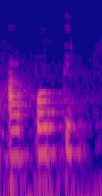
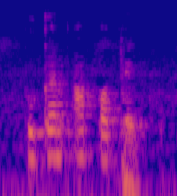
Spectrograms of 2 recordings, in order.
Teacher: penutur itu mengganti vokal tengah E dengan vokal depan I, sehingga terjadi penyimpangan pelafalan dari bentuk baku. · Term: perubahan vokal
